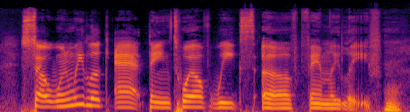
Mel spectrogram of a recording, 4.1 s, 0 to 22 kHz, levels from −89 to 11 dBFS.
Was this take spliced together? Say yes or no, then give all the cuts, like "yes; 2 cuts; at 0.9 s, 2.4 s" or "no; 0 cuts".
yes; 2 cuts; at 1.7 s, 3.0 s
